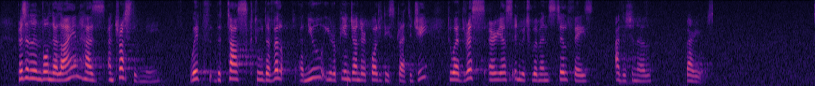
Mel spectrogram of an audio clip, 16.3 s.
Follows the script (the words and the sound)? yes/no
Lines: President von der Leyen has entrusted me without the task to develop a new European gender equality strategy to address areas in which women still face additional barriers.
no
